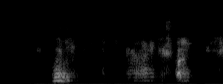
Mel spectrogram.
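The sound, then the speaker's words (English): A puppy lets out a few short whimpers and low growly yips in quick, uneven bursts, with brief silences between them and no talking. “Guys, I'm gonna apologize for the weird sounds in the background. I have a puppy.”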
